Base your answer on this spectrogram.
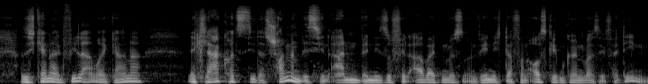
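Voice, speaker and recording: A somewhat breathy man talks at a very fast pace, his fairly low pitch showing ordinary variation. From Sauerland, Germany. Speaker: band singer. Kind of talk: casual interview chat.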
